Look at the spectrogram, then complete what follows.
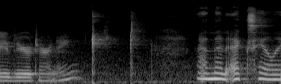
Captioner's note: clicks tongue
